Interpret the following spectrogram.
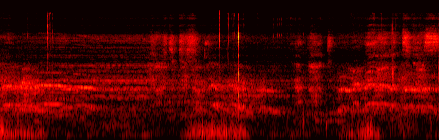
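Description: Rooster crowing twice in the background: a long drawn-out, slightly falling call over the first two seconds, and another beginning about five seconds in.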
